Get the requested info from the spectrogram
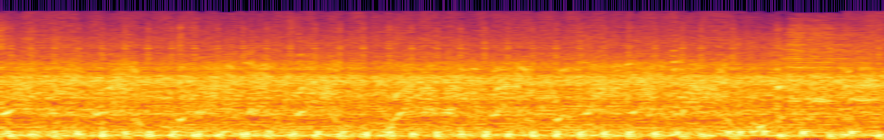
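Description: Fast hardcore punk band playing: loud distorted electric guitars and bass over rapid, driving drumming.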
